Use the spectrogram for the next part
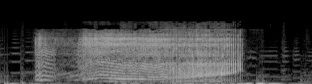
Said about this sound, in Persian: برای اینکه ممکن آدم به گوزگوز بیفته.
